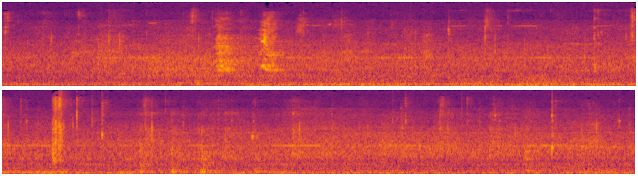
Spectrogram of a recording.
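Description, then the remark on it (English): Dogs bark in scattered, irregular bursts over a steady low mechanical rumble that fills the background throughout. “Garbage truck, talking, barking dogs.”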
